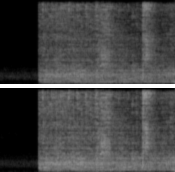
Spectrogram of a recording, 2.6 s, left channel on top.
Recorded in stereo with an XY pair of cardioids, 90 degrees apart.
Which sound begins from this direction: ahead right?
A baby crying, at 0.6 s.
